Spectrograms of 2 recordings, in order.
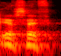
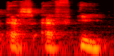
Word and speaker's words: SFI: attend SF as well I say SF because the swedes pronounce the I as an e so SF and uh but I'm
